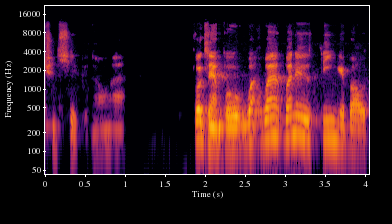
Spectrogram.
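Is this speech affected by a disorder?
No.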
